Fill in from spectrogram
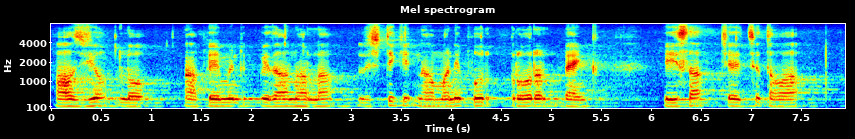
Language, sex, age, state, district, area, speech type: Telugu, male, 30-45, Andhra Pradesh, Sri Balaji, urban, read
